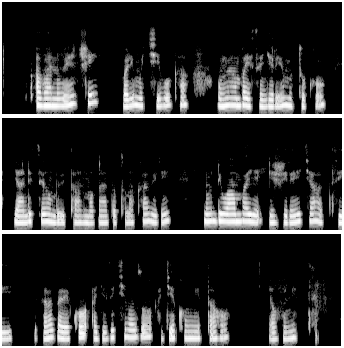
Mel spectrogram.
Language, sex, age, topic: Kinyarwanda, female, 25-35, health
